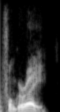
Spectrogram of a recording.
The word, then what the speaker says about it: Whangarei: And I had to spell it out for him, and he said, oh, Whangarei. And I was completely bemused by this, and I did some research, and I found out that the pronunciation is the New Zealand, or the Maori pronunciation of the word, rather than the English pronunciation.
